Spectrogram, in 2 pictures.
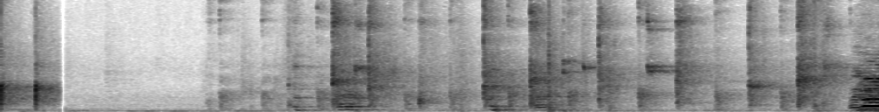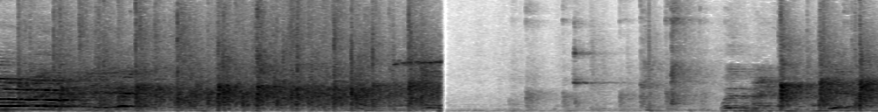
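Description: Table tennis rally: the ball clicks sharply off the bats and the table in quick irregular alternation. About eight seconds in comes a loud shout, then several seconds of shouting and cheering after the point ends, which cuts off abruptly. A new rally's clicks start near the end.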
